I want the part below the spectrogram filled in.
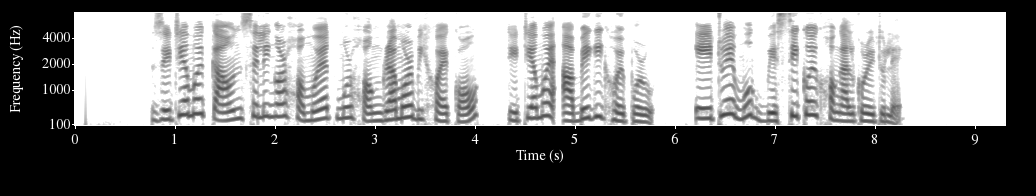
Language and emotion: Assamese, angry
